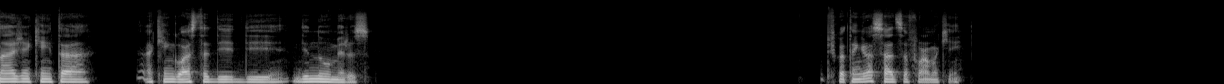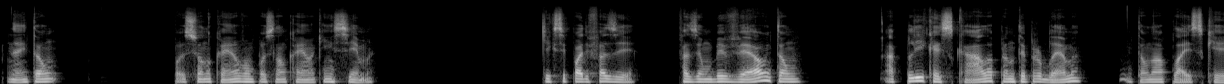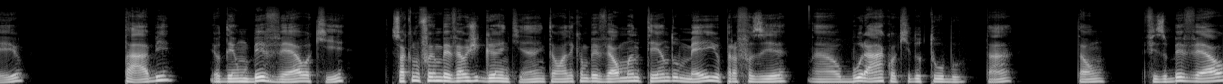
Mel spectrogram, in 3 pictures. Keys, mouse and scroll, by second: 0.1 click, 0.8 middle click, 1.4 click, 1.8 middle click, 2.8-3.9 drag, 3.9-5.0 middle drag, 5.0 click, 5.4 middle click, 5.7 scroll up 2, 6.0 middle click, 6.3-6.7 scroll down 1, 6.7 s, 8.4 click, 10.3-11.5 middle drag, 11.5 click, 12.9-14.1 middle drag, 14.1 click, 15.2 middle drag, 16.7 middle click, 17.0 scroll up 1, 17.3-18.7 shift+middle drag, 18.7 scroll up 1, 18.9-21.2 middle drag, 21.2-24.2 drag, 25.7 click, 36.2 click.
